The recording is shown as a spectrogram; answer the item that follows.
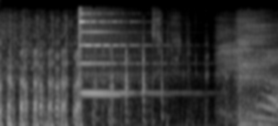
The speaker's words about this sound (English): It's a very quiet bell there.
